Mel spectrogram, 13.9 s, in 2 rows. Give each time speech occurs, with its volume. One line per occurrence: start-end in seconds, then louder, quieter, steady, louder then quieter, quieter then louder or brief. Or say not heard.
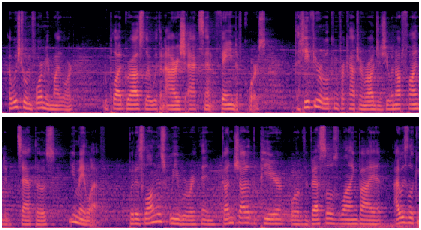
0.0-13.8 steady.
